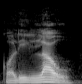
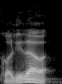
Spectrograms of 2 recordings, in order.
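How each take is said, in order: First: The word ends gliding into a w-sound. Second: The word ends on a long open vowel. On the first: The reading continues into the next word. "kalau disambung jadi idgham bi gunnah" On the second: The reading stops at this word. "kalau dihentikan jadi qalila"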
